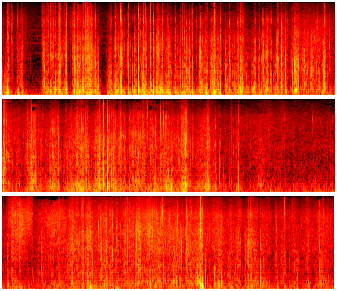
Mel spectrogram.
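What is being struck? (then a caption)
Sequin-covered stuffed fabric pillow. A soft, stuffed cream sequin throw pillow is held next to the mic and scratched with nails and fingertips, with some squeezing. Dense, crinkly scratching and clicking of the sequins fill the clip over a low, muffled rustle. The sound eases into a quieter stretch around the middle, then returns as a brighter, hissy scratching.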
